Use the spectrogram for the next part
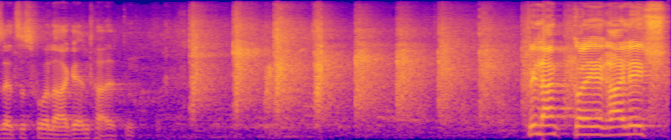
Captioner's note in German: Beifall bei der FDP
